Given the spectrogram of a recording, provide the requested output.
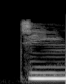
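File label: "jin", first tone, Mandarin Chinese pinyin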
